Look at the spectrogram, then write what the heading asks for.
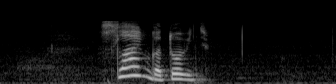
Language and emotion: Russian, neutral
